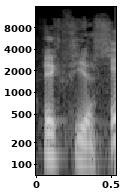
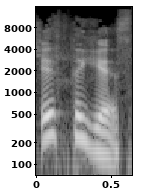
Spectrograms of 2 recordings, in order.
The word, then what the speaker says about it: Ichthys: How do you pronounce that word anyways? – Ichthys. – Ichthys. That's what I was going to say, but I want to make sure that was right.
